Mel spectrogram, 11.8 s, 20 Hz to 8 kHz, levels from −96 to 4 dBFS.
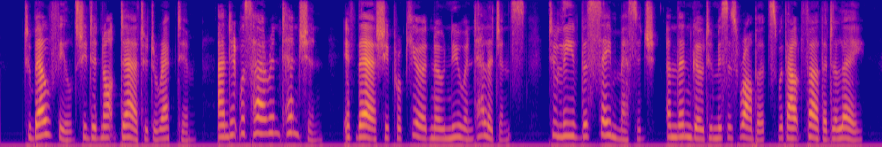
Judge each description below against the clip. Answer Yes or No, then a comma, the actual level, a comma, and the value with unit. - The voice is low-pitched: No, high, 215 Hz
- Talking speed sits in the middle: Yes, average, 180 wpm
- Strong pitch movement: No, average, 3.3 semitones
